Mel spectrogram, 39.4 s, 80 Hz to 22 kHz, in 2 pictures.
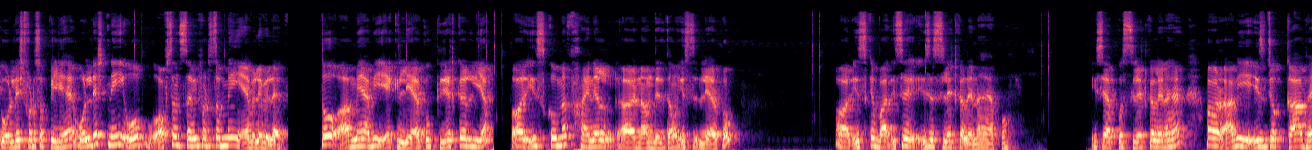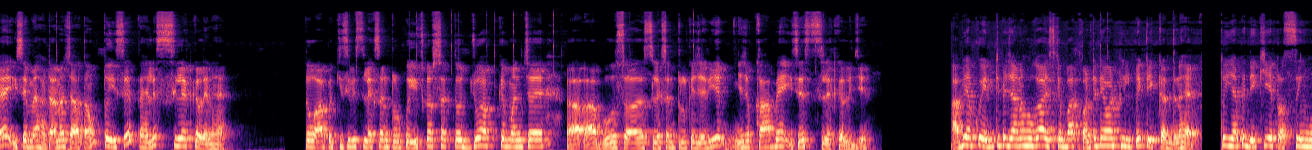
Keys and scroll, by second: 9.3-10.9 typing.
